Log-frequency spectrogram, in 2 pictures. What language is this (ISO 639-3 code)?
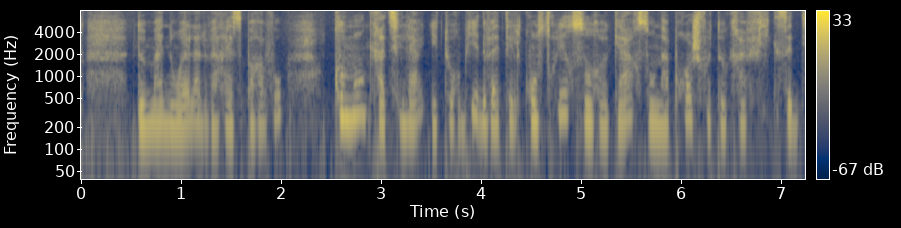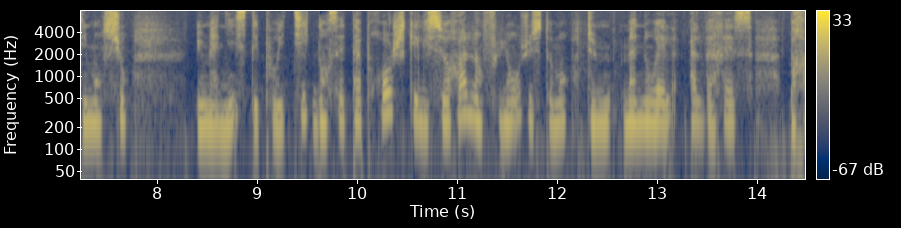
fra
